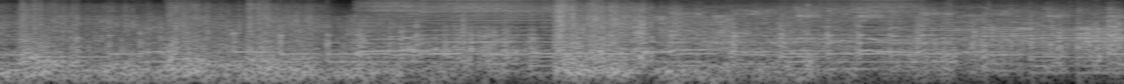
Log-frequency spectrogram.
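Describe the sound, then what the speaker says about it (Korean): Repeated booming bursts and crackling pops of daytime fireworks going off, dense and continuous, with a tonal whine mixed in and a faint voice underneath. "낮에 하는 불꽃놀이 어떤가요?"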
